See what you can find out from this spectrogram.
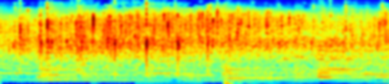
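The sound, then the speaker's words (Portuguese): Applause from a church audience during a worship service: a steady, dense wash of clapping at even loudness, with sustained musical tones underneath. “Deu as salvas e palmas aí.”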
